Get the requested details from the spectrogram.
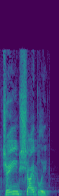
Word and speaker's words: James Scheibli: That's James Scheibli, and I'm going to spell it, S-C-H-E-I-B-L-I. How did I do, James? – That's perfect. You nailed it.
